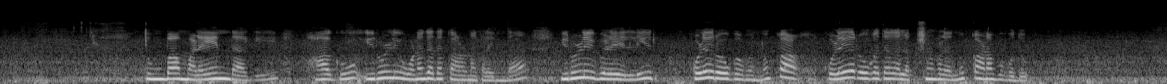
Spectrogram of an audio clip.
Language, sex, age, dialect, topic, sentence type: Kannada, female, 25-30, Central, agriculture, question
